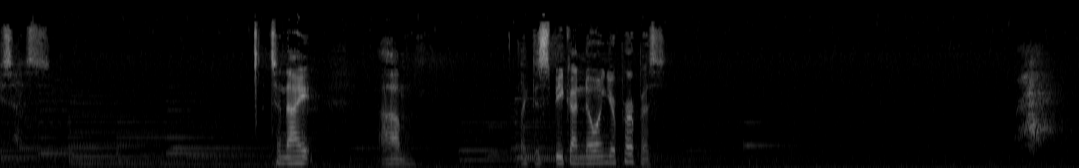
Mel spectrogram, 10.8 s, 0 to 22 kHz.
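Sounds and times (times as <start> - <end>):
quiet hiss: 0.0 - 10.7
speech: 2.8 - 3.2, 3.8 - 4.2, 5.2 - 6.7
person sneezing: 10.2 - 10.6.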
